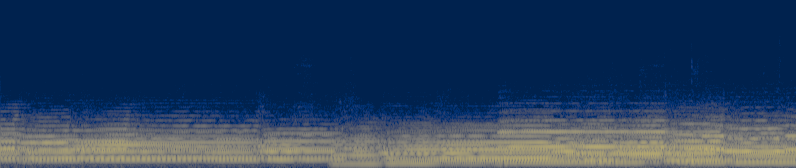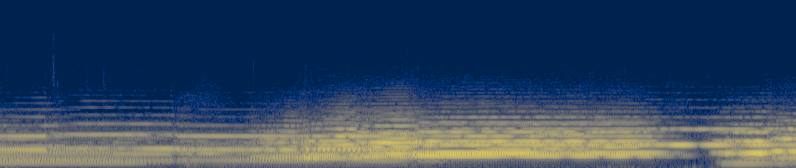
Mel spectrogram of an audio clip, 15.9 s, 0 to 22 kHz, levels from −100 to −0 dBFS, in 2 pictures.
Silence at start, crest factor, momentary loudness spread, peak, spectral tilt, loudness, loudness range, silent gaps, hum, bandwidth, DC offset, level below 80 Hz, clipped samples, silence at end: 0 s; 16 dB; 19 LU; -8 dBFS; -14 dB/octave; -26 LUFS; 16 LU; none; none; 2.1 kHz; under 0.1%; -56 dBFS; under 0.1%; 0 s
